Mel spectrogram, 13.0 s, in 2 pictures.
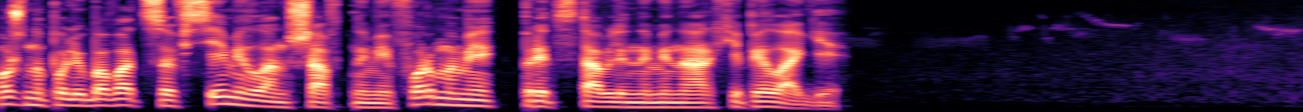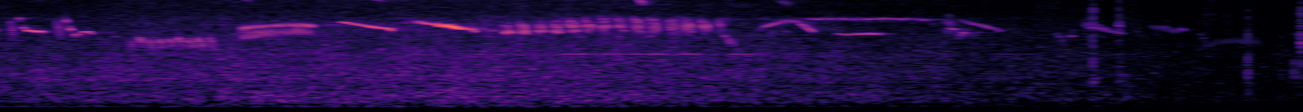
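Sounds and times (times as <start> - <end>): wild birds chirping and whistling: 4.1 - 13.0
bird trill: 4.2 - 12.9.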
